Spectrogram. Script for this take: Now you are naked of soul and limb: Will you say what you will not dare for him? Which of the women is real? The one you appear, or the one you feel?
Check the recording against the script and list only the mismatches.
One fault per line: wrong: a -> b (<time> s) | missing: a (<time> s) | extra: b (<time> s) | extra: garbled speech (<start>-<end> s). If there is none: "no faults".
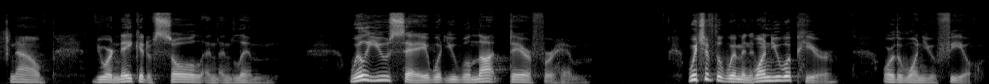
extra: and (2.2 s)
missing: is real The (7.5 s)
